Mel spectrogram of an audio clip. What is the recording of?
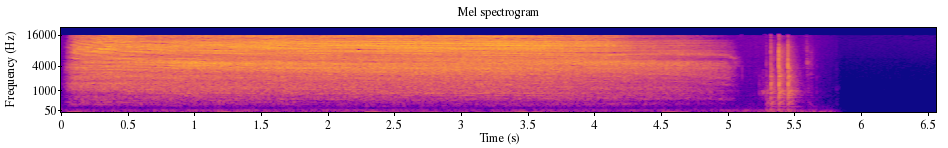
Balloon-Inflate-30-Strain
Balloon inflating while straining it. Recorded with Zoom H4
